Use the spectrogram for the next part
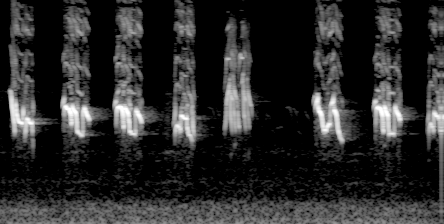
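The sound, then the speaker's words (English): An American robin sings in February a clear, caroling song of short whistled phrases, five in a steady rhythm, a brief pause, then three more, bright with no other sounds. “Even now in February, when the air outside is brittle and painful, warmth rides the rhythm of an American robin.”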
